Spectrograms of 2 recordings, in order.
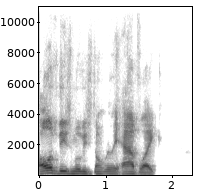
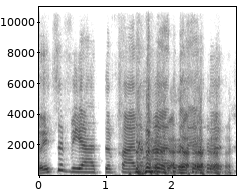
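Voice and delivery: slow hammed-up Italian accent, much higher and louder; mock Italian accent laughing about Jared Leto; 10 semitones higher, 6 dB louder, much slower than usual. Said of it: "Jared Leto".

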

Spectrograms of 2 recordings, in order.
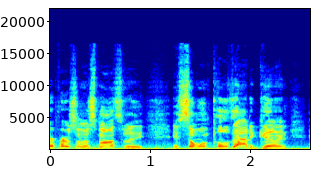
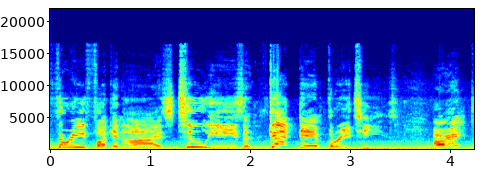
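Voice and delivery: spelled-out letters punched higher and louder; emphatic; 6 semitones higher, 3 dB louder, slower than usual. Real, not acted. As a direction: hammer each letter count home. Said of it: "I fucking curse".

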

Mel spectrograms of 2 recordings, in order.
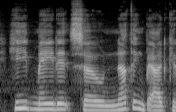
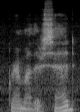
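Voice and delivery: usual speaking voice

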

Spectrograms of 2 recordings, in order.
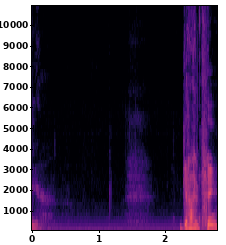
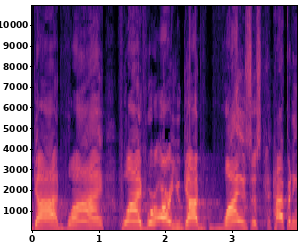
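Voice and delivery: loud anguished questioning cry; 5 dB louder than usual. Retold or imitated. Jesus crying out asking God why, loud. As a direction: plead up to God, pressing. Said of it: "is crying out".

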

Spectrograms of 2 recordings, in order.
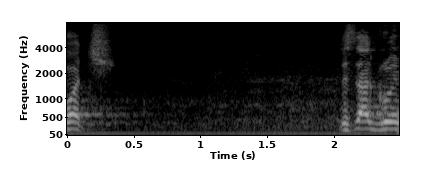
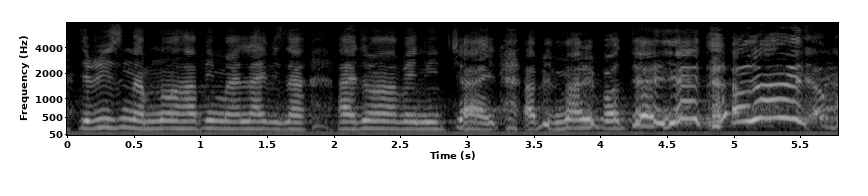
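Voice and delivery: mock crying. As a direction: start complaining, build into a fake sob. Acts out childless woman's tearful complaint.

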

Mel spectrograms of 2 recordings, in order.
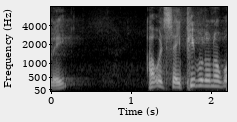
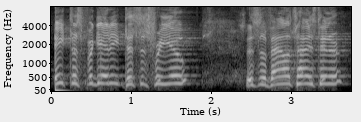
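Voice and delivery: calling out; 6 semitones higher, 3 dB louder than usual. Retold or imitated. Serving guests at dinner.

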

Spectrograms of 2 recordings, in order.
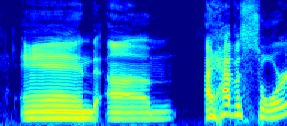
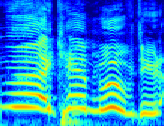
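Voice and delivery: high, loud, slow strained plea; panicked strain; 12 semitones higher, 6 dB louder, slower than usual. Retold or imitated. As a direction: force the words out through panic. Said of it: "I'm like".

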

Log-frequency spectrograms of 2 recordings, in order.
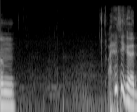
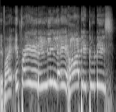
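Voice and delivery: very high Indian-accented voice; put-on Indian accent. Shown as a demonstration. Showing off to a friend, exaggerated Indian accent. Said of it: "like, an Indian accent".

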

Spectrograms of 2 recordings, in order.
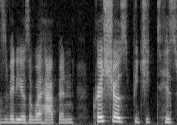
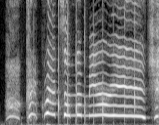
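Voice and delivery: much higher, louder, slow gushing cheer; high, drawn-out squeal of congratulations; hype cheer; 10 dB louder, much slower than usual. Retold or imitated. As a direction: gush it like an overexcited hype man. Pichit's hype cheer retold.

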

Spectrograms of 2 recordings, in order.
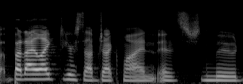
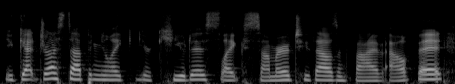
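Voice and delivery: usual speaking voice

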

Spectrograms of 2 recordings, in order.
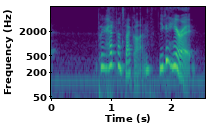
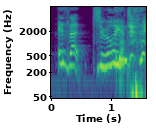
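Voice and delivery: loud, high, laughing mock Susan; mock-shocked Susan; 5 semitones higher, 13 dB louder than usual. Host acting out Susan catching her, loud and laughing. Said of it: "and Susan goes".

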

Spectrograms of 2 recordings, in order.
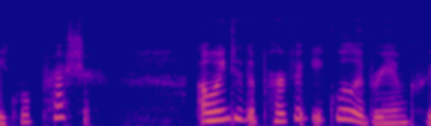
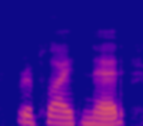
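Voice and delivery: ordinary delivery

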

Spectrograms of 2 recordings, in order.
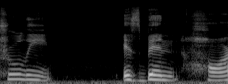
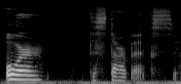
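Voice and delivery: playful whisper; slower than usual. Pretend. Host whispering to listeners to get the popcorn ready, playful whisper. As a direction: lean in and whisper it like a secret.

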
